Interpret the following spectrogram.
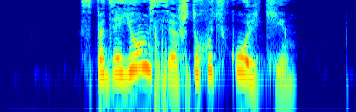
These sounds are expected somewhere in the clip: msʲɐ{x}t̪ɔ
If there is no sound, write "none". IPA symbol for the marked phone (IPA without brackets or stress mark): ʂ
